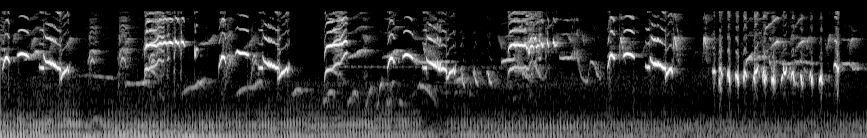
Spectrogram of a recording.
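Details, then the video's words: Excited oriental magpie-robin delivering a fierce, persistent song that shows its repertoire, meant to provoke other magpie-robins; varied whistled phrases, slurs and chatter, ending in a fast buzzy rattling trill, with constant low humming noise behind. "Burung Kacer Gacor Ngotot dan Emosi Suara Menggila Bongkar Isian."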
